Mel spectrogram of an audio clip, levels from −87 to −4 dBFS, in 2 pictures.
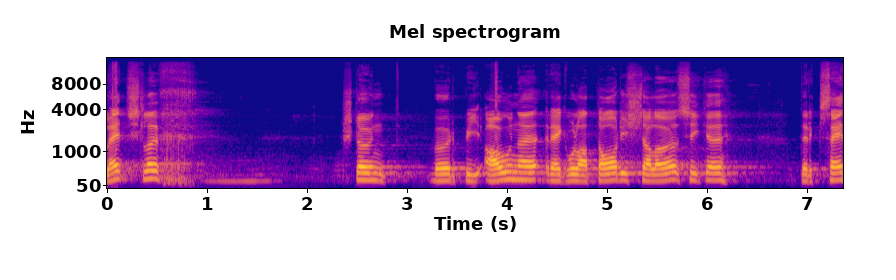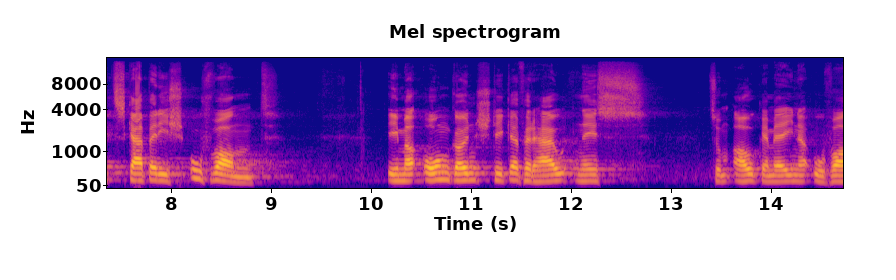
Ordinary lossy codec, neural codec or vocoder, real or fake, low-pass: none; none; real; 14.4 kHz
